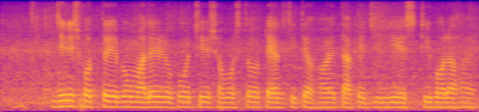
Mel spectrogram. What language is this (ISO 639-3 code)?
ben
